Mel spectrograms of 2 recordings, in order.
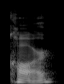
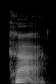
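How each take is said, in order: First: The final R sound is clearly pronounced. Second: The final R sound is dropped. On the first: "When I might say car" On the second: "a Southern person might say ka"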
